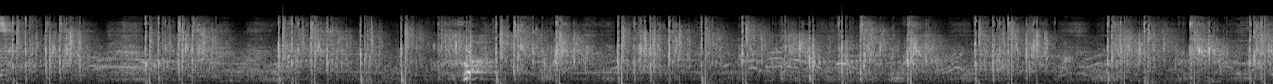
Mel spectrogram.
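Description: Two whips cracked one after the other in quick, rhythmic runs: many sharp cracks, several a second, with short breaks between the runs.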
